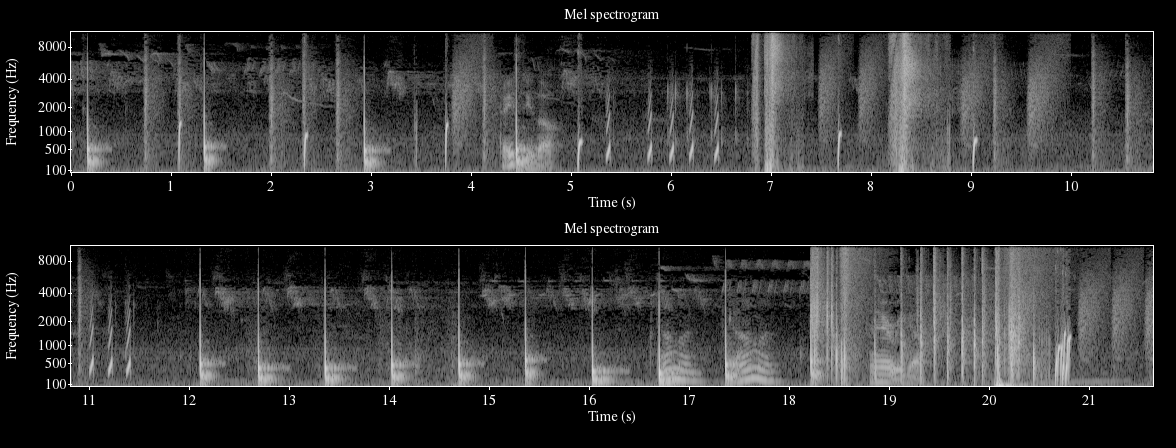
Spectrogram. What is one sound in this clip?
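An axe chops wood with sharp, repeated thuds.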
